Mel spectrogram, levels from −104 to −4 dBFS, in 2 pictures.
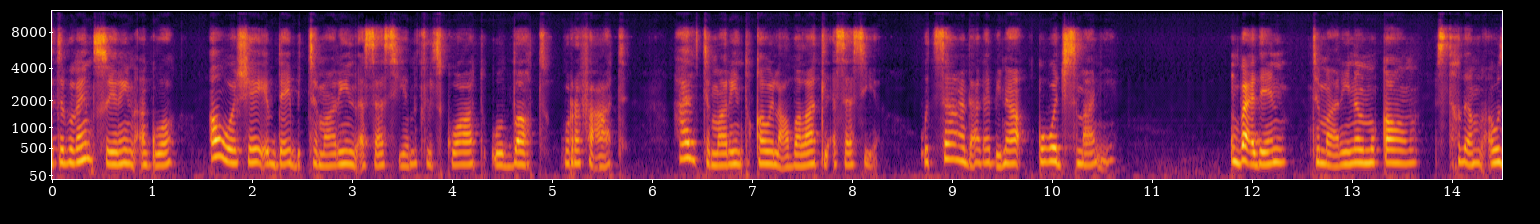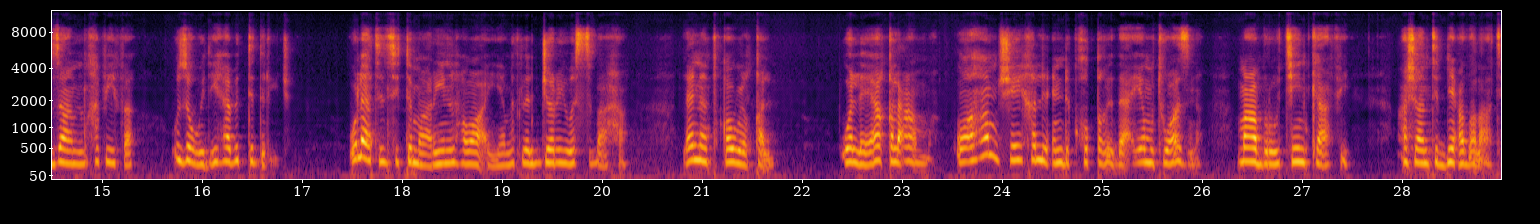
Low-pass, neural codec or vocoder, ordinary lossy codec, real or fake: none; codec, 24 kHz, 3.1 kbps, DualCodec; none; fake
